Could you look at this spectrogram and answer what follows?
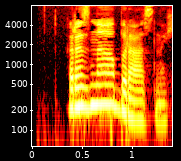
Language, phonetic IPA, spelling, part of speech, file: Russian, [rəznɐɐˈbraznɨj], разнообразный, adjective, Ru-разнообразный.ogg
- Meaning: diverse, manifold, various, varied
